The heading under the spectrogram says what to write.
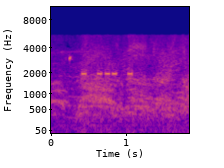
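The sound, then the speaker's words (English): A large, angry crowd on Chromius roars and shouts continuously and loudly, with a few sharper yells standing out from the dense mass of voices, as it gets out of control and begins to storm the administration. “This crowd is getting out of control. They're beginning to storm the administration.”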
